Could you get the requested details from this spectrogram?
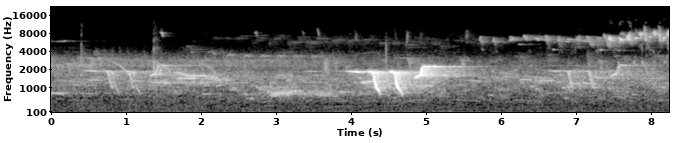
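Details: Several Grey Shrike-thrushes across an Outback landscape, some perhaps a kilometre away, answer each other with the same rich, ringing whistled phrase that swoops down, then holds a level note, from near and far. A thin high buzzing runs underneath.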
